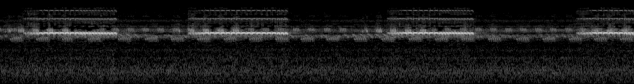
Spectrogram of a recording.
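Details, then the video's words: Insect nature sound with loud shrill high trills lasting about a second each, repeated roughly every two seconds, with a softer pulsing chirp filling the gaps between them. "the sound of insects"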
